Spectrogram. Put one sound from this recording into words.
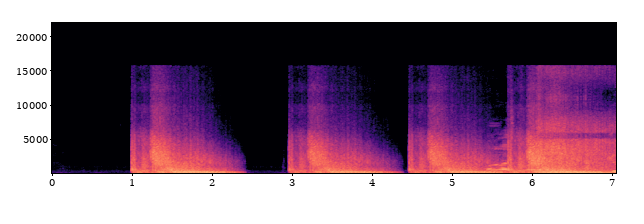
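Heavy weapon blasts boom loudly, one after another.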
